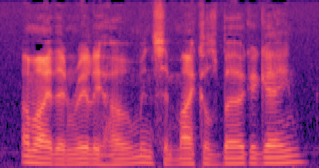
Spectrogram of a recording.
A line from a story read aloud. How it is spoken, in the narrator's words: he murmured, without unclosing his eyes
